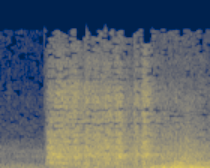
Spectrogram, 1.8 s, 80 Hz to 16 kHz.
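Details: 2018 TVS NTORQ 125cc scooter after replacing its 3-year-old battery that caused a sudden no-start: quick starter whir, engine catches at once and settles into steady, even idle; clean, healthy electric start.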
